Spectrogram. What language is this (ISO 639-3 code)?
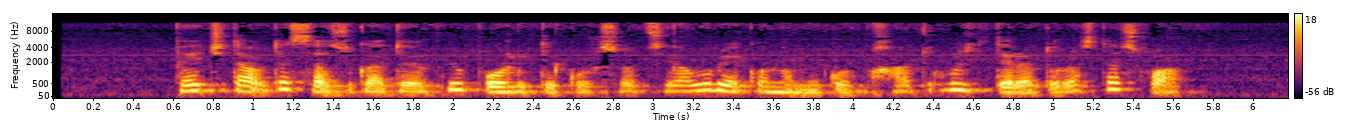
kat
